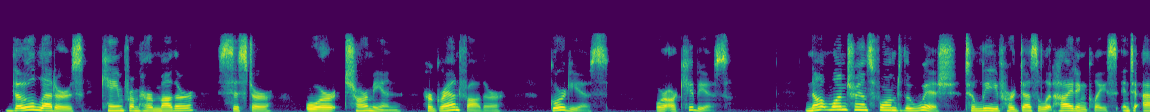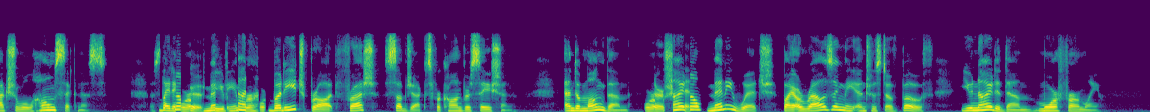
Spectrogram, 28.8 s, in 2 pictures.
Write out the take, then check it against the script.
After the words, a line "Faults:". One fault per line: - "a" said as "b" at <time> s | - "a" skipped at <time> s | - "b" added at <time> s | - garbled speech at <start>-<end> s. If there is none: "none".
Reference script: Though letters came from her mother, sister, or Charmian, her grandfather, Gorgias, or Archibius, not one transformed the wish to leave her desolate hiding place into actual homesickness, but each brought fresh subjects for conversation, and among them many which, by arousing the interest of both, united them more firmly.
Though letters came from her mother, sister, or Charmian, her grandfather, Gorgias, or Archibius, not one transformed the wish to leave her desolate hiding place into actual homesickness, [garbled] but each brought fresh subjects for conversation, and among them [garbled] many which, by arousing the interest of both, united them more firmly.
Faults:
- garbled speech at 16.2-17.7 s
- garbled speech at 22.4-23.1 s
